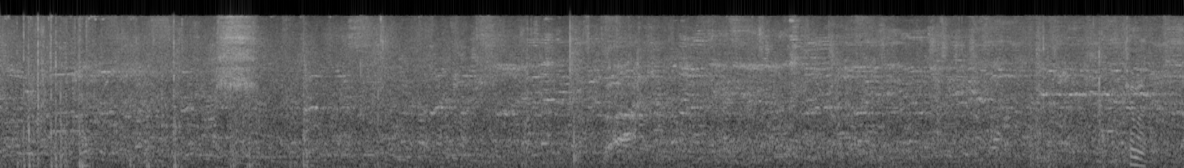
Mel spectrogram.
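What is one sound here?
A crowd murmurs in an open-air arena.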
